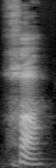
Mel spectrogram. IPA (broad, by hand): χ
